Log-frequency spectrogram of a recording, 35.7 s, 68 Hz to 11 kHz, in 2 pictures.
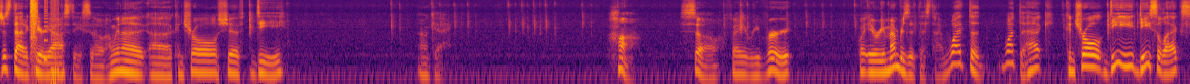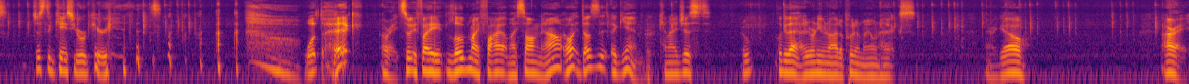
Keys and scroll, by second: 0.7 space, 3.6 ctrl+shift+d, 5.7 Tab, 6.4 shift+Down, 6.7 shift+Down, 6.9 shift+Down, 7.9 Up, 8.7 Up, 8.7 Down, 9.2 Left, 10.9 ctrl+r, 11.7 Down, 12.0 Down, 12.7 Down, 13.2 Up, 13.4 Left, 13.6 Left, 13.7 Left, 14.3 Left, 16.5 ctrl+d, 16.9 Down, 17.1 Left, 17.2 Left, 17.7 shift+Down, 17.8 shift+Down, 18.1 shift+Down, 18.1 shift+Left, 18.3 shift+Left, 18.5 shift+Left, 18.7 shift+Down, 18.9 shift+Down, 19.9 shift+Down, 19.9 ctrl+d, 20.5 Up, 28.2 typing, 29.2-30.0 typing, 31.1-33.2 typing, 34.8-35.6 typing, 35.6 Down.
